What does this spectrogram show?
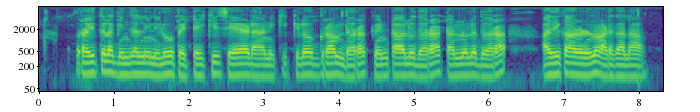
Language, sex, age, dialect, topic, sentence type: Telugu, male, 18-24, Southern, agriculture, question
